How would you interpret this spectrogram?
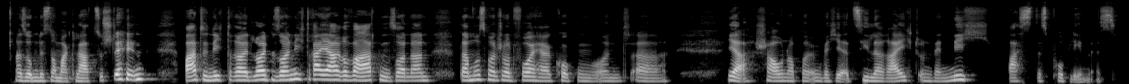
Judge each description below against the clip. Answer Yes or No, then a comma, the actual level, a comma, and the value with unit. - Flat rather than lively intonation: No, average, 4.4 semitones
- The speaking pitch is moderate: Yes, medium, 180 Hz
